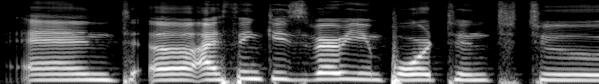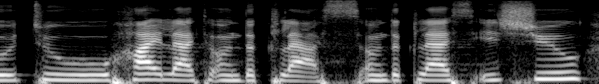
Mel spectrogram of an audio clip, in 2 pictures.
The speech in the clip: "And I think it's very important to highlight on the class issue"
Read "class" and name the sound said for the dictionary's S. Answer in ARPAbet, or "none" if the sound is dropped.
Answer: S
